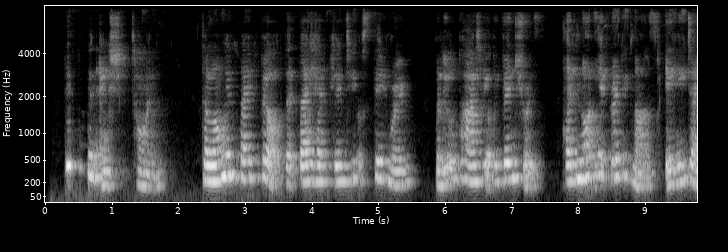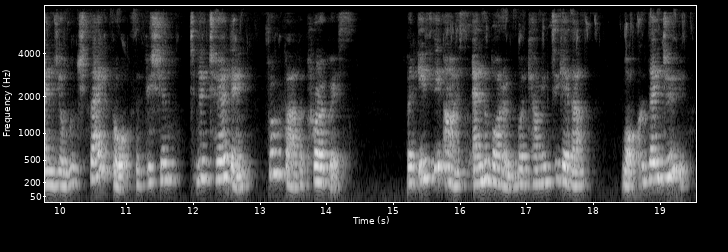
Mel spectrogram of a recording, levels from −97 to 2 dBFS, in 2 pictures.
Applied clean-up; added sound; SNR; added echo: neural mask model DeepFilterNet 3.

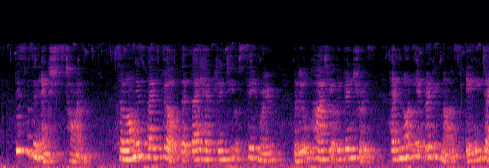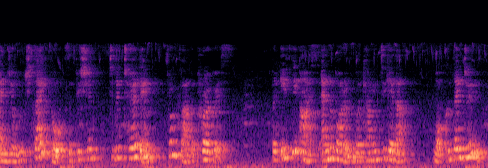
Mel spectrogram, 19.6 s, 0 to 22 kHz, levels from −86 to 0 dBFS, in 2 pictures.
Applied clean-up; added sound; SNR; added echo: none; Bird; 18 dB; reverberation time 0.9 s.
